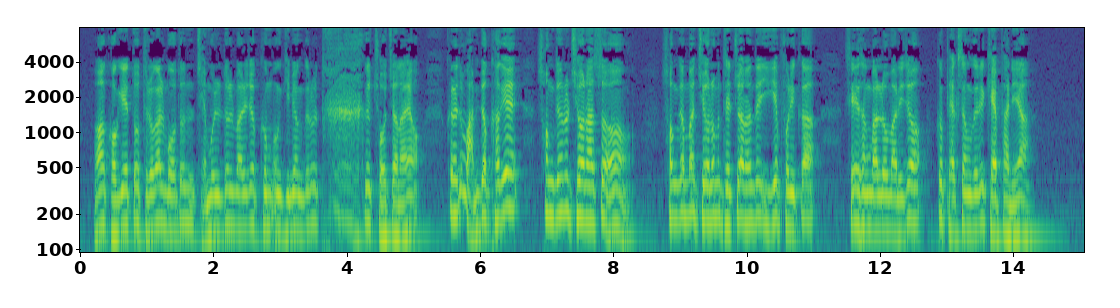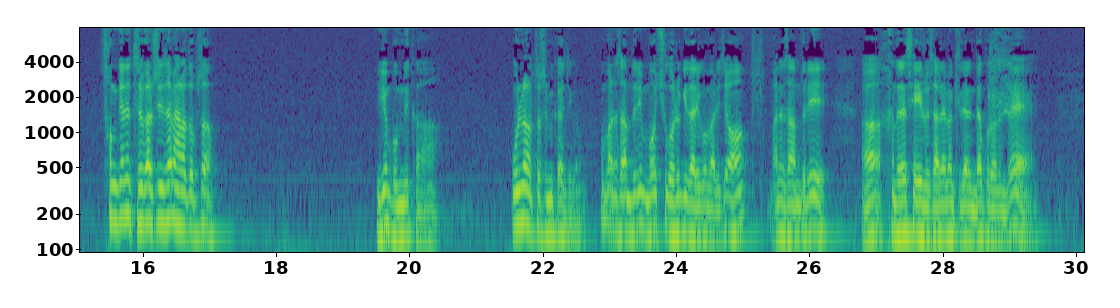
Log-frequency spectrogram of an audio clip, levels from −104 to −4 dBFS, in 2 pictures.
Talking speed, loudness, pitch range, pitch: 295 characters per minute, -23 LUFS, 105-160 Hz, 135 Hz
